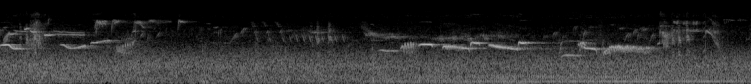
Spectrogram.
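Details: Garden songbirds at Bedhampton Railway Station, possibly sparrows, goldfinch and robin among others, giving clear whistled slurred notes and thin high twitters amid constant background rumble.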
